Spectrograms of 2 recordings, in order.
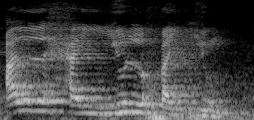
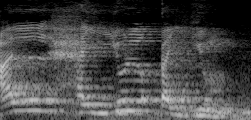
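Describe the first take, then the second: First: After a pause, it begins with the sound 'al'. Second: The same.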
